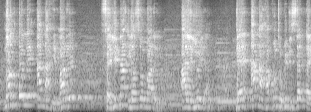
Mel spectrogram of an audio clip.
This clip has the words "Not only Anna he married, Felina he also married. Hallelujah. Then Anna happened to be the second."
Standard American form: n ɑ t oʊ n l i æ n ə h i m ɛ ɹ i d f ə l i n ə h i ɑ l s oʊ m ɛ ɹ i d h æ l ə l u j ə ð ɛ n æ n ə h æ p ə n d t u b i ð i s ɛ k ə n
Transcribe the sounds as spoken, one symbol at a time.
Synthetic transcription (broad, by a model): n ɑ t oʊ n l i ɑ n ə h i m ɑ ɹ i f ə l i n ə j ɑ s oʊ m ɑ ɹ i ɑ l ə l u j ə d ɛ n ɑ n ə h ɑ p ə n t u b i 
